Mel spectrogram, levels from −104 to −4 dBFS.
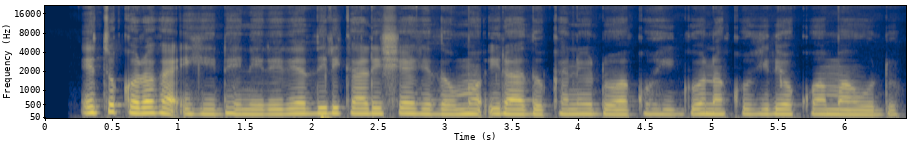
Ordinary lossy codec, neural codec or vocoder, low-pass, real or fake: none; none; none; real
